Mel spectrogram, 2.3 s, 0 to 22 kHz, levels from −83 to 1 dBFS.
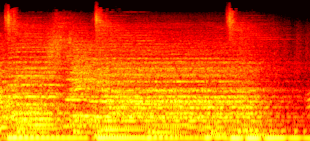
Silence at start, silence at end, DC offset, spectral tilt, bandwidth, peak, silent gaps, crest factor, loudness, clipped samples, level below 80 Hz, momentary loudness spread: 0 s; 0 s; under 0.1%; -4 dB/octave; 18.5 kHz; 0 dBFS; none; 12 dB; -13 LUFS; under 0.1%; -18 dBFS; 3 LU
